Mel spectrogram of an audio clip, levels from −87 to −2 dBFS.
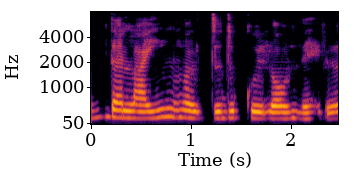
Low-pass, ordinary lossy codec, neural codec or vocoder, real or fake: none; none; codec, 16 kHz, 4.8 kbps, FACodec; fake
